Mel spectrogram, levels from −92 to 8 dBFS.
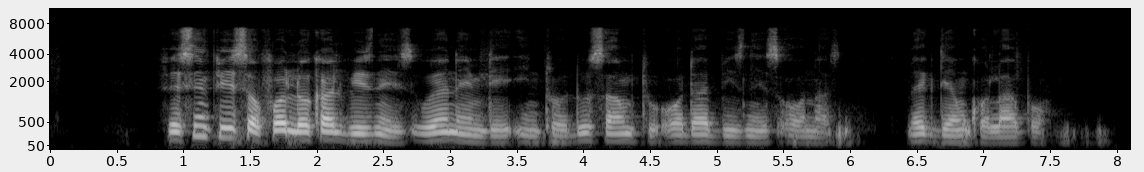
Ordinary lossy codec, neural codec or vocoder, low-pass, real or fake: none; none; 7.2 kHz; real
